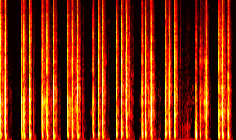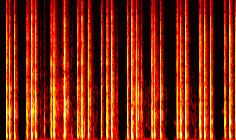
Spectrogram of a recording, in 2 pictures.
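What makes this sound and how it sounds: Fingertips tap the faces and edges of a tall, hollow, printed cardboard box held in the hand. Quick bursts of two or three dry, hollow taps repeat steadily, each dying away almost instantly with a midrange knock and a little bright click.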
